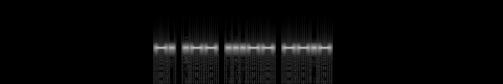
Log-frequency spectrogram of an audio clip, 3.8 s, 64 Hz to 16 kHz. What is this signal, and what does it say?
Morse code, heard as a keyed tone, about 43 wpm, 700 Hz. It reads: NW3Q
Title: USA Call Signs - 4 Characters - 6x Character Spacing - 45wpm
